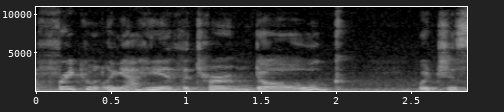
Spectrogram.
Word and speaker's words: Dogue: When I think about the different people who were indigenous to Virginia who were here, quite frequently I hear the term Dogue, which is spelled D-O-G-U-E or D-O-E-G.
